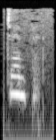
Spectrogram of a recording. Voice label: "sweater" croatian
